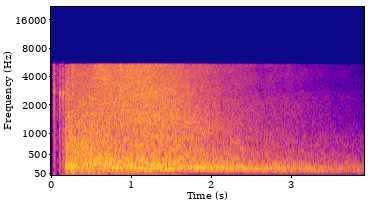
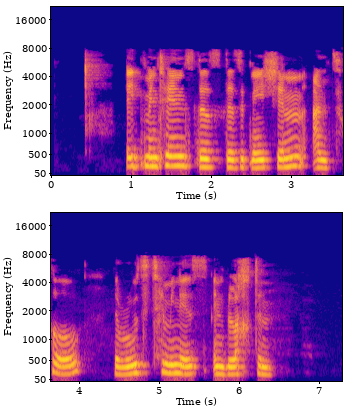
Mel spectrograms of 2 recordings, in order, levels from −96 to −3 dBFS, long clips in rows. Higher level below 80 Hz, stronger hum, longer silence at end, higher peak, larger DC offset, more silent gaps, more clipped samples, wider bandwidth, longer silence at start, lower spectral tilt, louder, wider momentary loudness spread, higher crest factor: first, -40 dBFS vs -58 dBFS; neither; second, 0 s vs 0.9 s; about the same, 0 dBFS vs -2 dBFS; neither; neither; neither; second, 5.6 kHz vs 8 kHz; second, 0.05 s vs 0.4 s; about the same, -3.5 dB/octave vs -4.5 dB/octave; about the same, -14 LUFS vs -16 LUFS; first, 18 LU vs 9 LU; about the same, 16 dB vs 16 dB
